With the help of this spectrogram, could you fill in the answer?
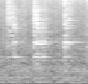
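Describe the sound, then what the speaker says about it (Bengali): Onion and garlic frying in a little oil, a close, steady sizzle rising in brief bursts of bright crackle about three times in under a second, with no voices. "আমি কিন্তু খুব বেশি তেলের মধ্যে এগুলো ভাজছি না, অল্প তেল দিয়েই ভাজছি।"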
